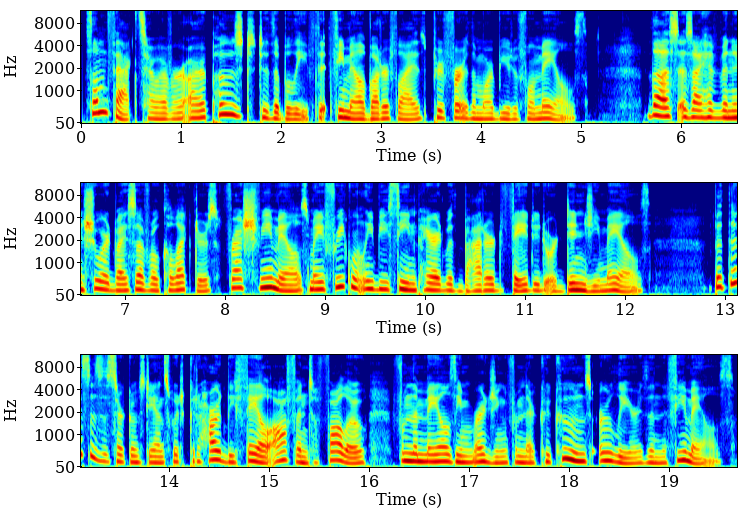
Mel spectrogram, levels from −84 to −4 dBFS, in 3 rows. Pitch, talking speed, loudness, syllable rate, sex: 200 Hz, 185 wpm, -16 LUFS, 5.6 syllables/s, female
